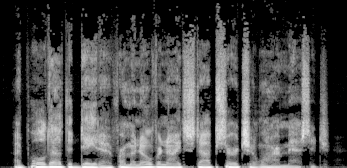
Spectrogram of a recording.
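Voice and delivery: plain

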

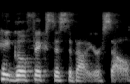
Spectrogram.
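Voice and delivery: ordinary delivery

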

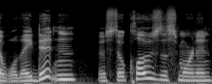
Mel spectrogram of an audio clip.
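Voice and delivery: usual speaking voice

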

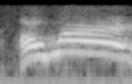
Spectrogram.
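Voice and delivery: very loud, very high-pitched shouted outcry. Showing the only proper way to read the word awake: cried out loud. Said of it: "he cries out with a loud voice. That's the only way it can properly be read. It's something like this".

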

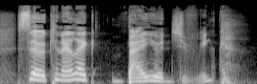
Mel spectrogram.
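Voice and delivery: put-on dude-bro voice, slow and stretched out. Retelling a guy at a singles party asking to buy a drink: imitating a dude bro. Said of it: "this is how he's talking".

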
